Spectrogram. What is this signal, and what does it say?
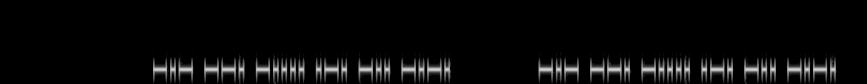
Morse code, heard as a keyed tone, about 27 wpm, 700 Hz. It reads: KG6RDC KG6RDC
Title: USA Call Signs - 6 Characters - Repeated 2x - 28wpm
